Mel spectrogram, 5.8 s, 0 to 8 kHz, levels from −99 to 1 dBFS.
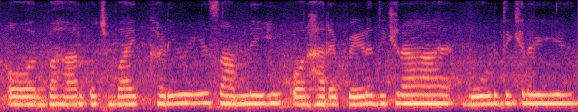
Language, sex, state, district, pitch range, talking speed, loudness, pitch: Hindi, female, Maharashtra, Sindhudurg, 210-230 Hz, 195 wpm, -12 LUFS, 220 Hz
